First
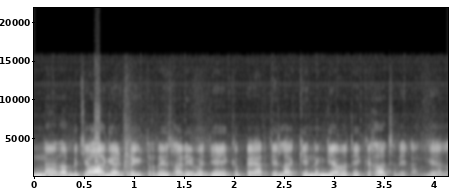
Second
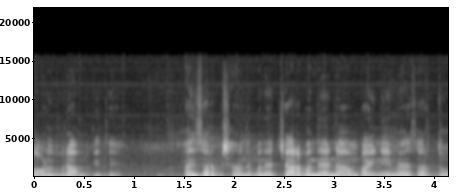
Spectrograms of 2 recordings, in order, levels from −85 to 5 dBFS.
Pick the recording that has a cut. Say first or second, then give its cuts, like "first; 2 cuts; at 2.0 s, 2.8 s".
second; 1 cut; at 1.3 s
